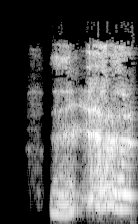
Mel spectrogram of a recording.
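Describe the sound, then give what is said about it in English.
A throat clearing to clear phlegm: a brief, faint catch, then a loud, voiced, gravelly rasp lasting about a second and ending abruptly. “Just phlegm, don't worry.”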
